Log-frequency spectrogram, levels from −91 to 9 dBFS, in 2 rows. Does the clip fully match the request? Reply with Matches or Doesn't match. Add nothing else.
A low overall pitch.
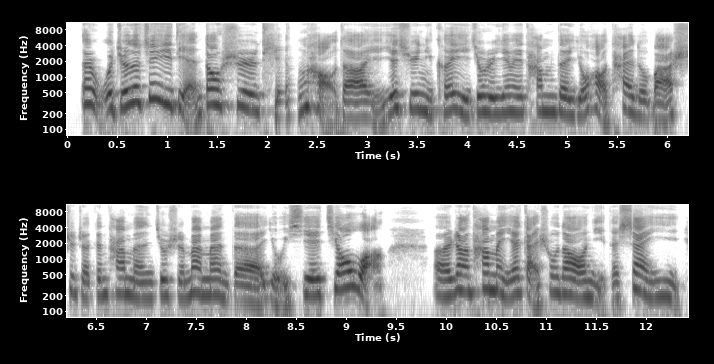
Doesn't match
